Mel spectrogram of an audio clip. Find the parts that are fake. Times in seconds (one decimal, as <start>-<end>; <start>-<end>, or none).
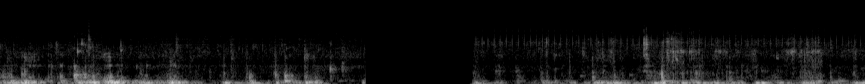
0.5-1.0; 1.6-3.3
